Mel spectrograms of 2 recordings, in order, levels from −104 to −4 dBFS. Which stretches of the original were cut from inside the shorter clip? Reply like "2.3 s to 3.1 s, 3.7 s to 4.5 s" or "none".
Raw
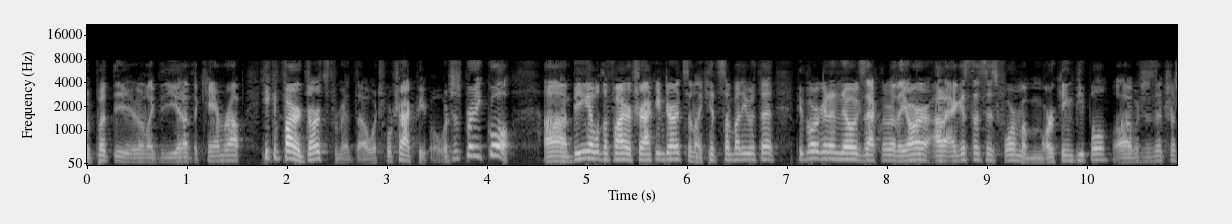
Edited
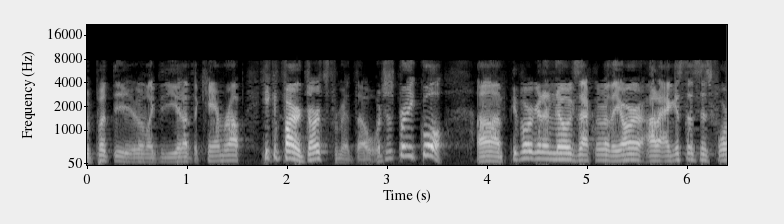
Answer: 2.8 s to 3.5 s, 4.8 s to 7.0 s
